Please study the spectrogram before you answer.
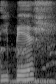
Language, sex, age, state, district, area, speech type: Nepali, male, 18-30, West Bengal, Kalimpong, rural, spontaneous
